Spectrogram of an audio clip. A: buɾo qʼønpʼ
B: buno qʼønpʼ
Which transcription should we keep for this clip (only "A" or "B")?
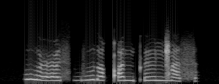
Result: A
